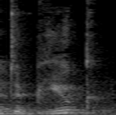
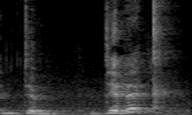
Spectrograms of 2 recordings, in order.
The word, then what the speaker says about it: dybbuk: movie that it was, there's 3 ways to pronounce this, so I'm just going to pronounce it one and stick with it. Mm-hmm. A debuke. Okay. Was my first theory. Dybbuk.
